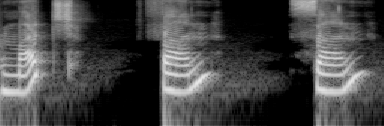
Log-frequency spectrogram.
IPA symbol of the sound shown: ʌ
